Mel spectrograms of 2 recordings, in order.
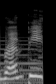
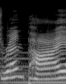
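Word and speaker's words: Ren'Py: Um is it Reny? No, it's Ren Pie. I say it wrong because uh I think Rempy sounds better. I think Rempy sounds cuter and better. So yeah, but it is Ren Pie because it's like a Python program or whatever.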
